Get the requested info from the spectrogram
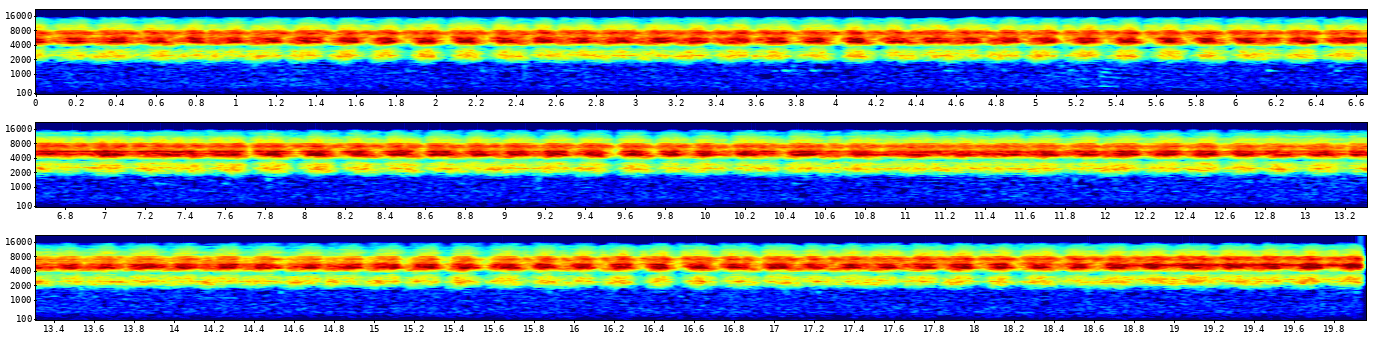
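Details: A long run of continuous, hissing cicada buzz with rapid even pulsing that holds the same loudness throughout. Nothing else stands out.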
